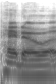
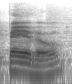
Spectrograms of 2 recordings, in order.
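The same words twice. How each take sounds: First: The word is pronounced with English sounds. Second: The word is pronounced with Spanish sounds. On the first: It is a short form of an offensive word. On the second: It is a harmless word meaning fart.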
